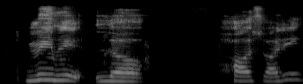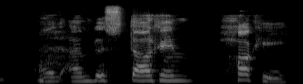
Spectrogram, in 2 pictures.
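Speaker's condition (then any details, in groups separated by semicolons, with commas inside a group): Down syndrome; congenital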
